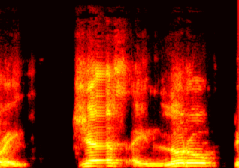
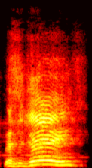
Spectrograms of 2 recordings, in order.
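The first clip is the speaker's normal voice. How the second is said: raised, higher call of a name; 8 semitones higher than usual. A narrator's reading. Teacher calling the daydreaming student, a raised higher call. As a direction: snap him out of his daydream by name.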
